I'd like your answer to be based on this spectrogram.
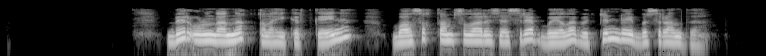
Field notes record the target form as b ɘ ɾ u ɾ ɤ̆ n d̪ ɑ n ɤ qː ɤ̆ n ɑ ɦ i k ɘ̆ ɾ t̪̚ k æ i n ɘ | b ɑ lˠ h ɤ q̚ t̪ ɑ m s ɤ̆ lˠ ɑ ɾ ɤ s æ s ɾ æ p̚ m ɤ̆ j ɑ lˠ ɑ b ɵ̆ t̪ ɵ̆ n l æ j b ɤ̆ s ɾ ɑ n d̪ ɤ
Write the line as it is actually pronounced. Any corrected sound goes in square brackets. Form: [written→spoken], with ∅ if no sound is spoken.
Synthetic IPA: b ɘ ɾ u ɾ ɤ̆ n d̪ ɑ n ɤ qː ɤ̆ n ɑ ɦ i k ɘ̆ ɾ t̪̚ k æ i n ɘ | b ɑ lˠ [h→s] ɤ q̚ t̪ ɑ m s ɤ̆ lˠ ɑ ɾ ɤ s æ s ɾ æ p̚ [m→b] ɤ̆ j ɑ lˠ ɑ b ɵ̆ t̪ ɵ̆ n l æ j b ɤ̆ s ɾ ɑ n d̪ ɤ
